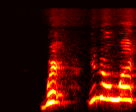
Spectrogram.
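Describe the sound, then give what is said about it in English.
An unhappy dog being bathed lets out two short whimpering barks, the first rising then fading, the second a longer whining yelp. “If you can hear Nerd Soul Light in the background, he's a little unhappy because he's getting a bath.”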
